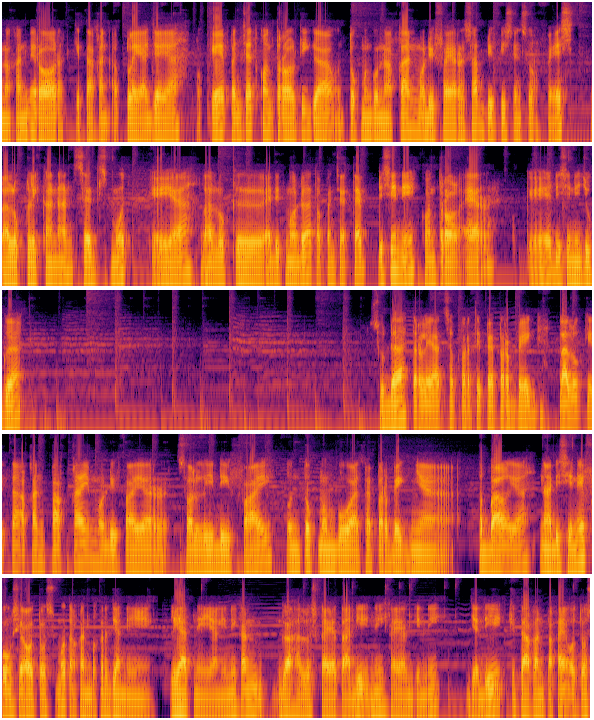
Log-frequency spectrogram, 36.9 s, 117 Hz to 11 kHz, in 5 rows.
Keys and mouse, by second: 1.4-2.2 drag, 2.4 middle click, 3.4 ctrl+3, 8.8 alt+middle click, 9.7 Tab, 12.7 ctrl+r, 14.2 ctrl+r, 16.0 alt+shift+middle click, 16.3 ctrl+r, 16.8 alt+middle click, 17.0 ctrl+r, 17.4 alt+middle click, 17.6 alt+shift+middle click, 17.7 ctrl+r, 18.2 ctrl+r, 18.5 alt+middle click, 18.8 alt+shift+middle click, 19.1 Tab, 19.1-20.6 alt+middle drag, 21.2-21.6 alt+middle drag, 22.8-24.7 drag, 25.6 alt+middle click, 28.8 alt+middle click, 29.3-29.8 alt+middle drag, 30.8-32.1 alt+middle drag, 33.3 click, 33.9 click, 34.6 click, 35.1 click, 35.8 q.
